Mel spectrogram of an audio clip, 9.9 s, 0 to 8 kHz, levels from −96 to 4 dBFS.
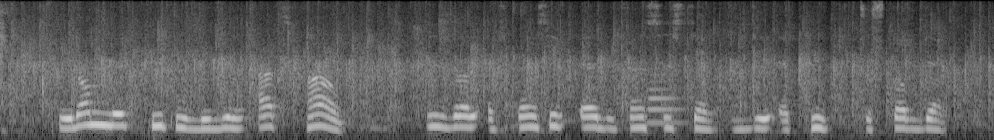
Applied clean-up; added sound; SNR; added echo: none; Applause + Brass instrument; 11 dB; none.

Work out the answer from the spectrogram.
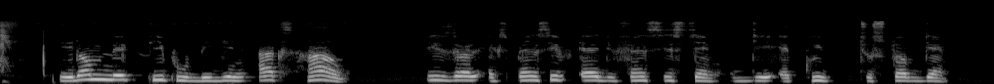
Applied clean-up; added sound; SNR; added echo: none; none; none; none.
